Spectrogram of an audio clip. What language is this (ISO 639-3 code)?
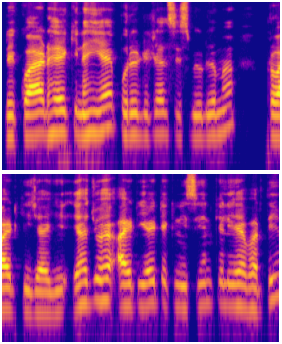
hin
